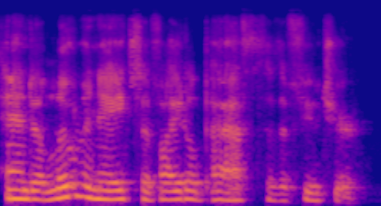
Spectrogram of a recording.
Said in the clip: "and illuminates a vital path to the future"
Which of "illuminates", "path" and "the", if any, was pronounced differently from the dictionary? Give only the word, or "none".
none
